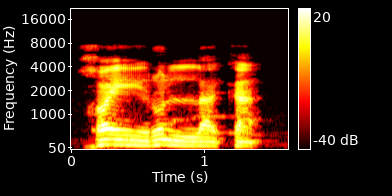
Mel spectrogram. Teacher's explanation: maka membacanya nun mati atau tanwin dimasukkan kepada huruf yang dua ini, lam dan ro itu, namun tidak disertai dengung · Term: idgham bilahunna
